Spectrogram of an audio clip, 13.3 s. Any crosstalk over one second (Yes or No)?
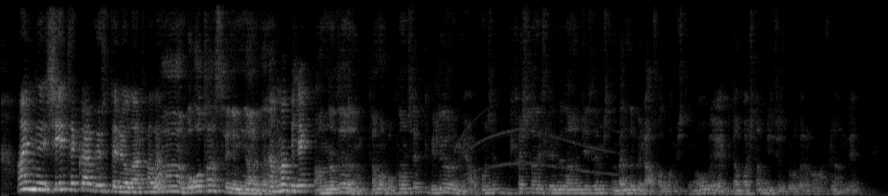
No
